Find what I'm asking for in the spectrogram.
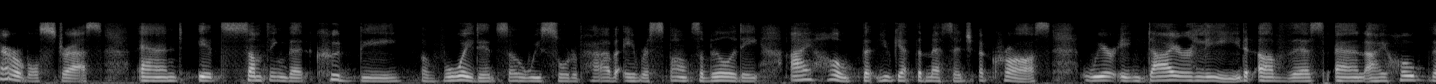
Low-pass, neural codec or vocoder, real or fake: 7.2 kHz; codec, 16 kHz in and 24 kHz out, 0.9 kbps, LongCat-Audio-Codec, four codebook decoder; fake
